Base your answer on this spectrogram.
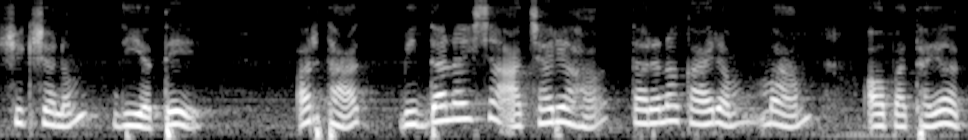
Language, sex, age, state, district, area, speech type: Sanskrit, female, 18-30, Assam, Nalbari, rural, spontaneous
